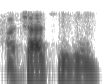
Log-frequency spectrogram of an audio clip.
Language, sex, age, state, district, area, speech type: Hindi, male, 18-30, Madhya Pradesh, Gwalior, rural, conversation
